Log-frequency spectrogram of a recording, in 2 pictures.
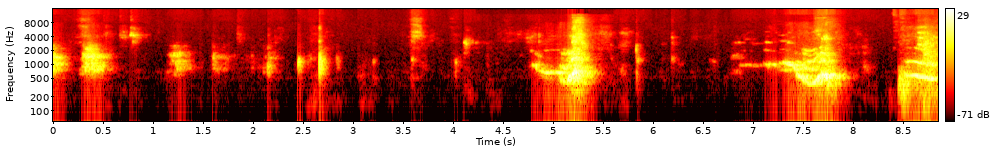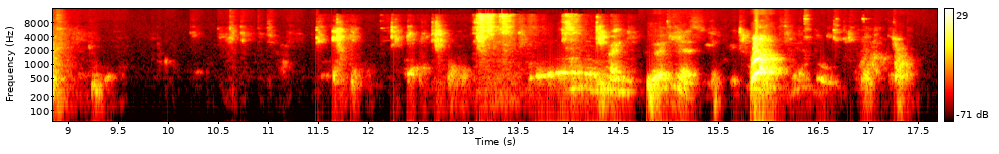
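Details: Cavalier King Charles Spaniel puppies in a home puppy pen, meeting several bigger household dogs during socialization: scattered short whimpers and yelps, a few louder whining cries around mid-clip, and a burst of mixed yips toward the end.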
